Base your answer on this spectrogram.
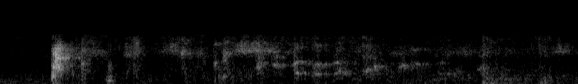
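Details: Papillon puppy named Sophie, excited indoors and investigating after being asked who is here, gives a sharp loud yip then a run of fast, high, excited barks and whines that gradually fade.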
